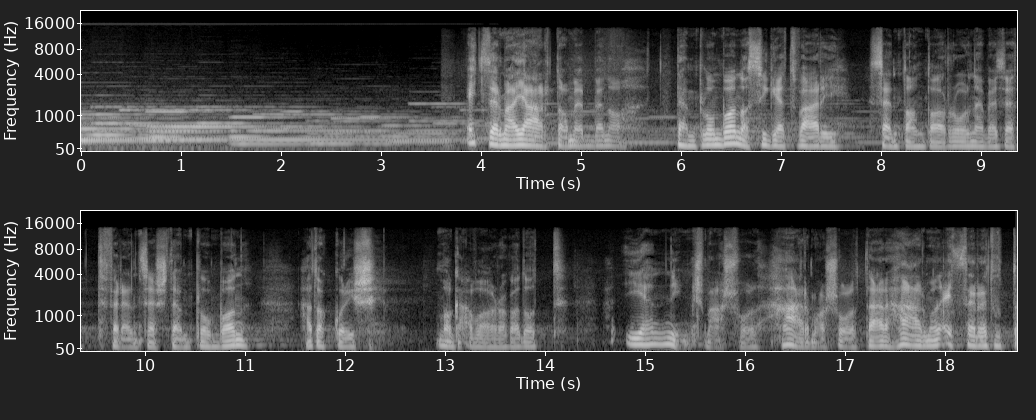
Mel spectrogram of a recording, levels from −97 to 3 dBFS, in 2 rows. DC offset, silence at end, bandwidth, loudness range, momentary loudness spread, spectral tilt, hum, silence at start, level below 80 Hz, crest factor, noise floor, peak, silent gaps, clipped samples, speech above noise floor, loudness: under 0.1%; 0 s; 15.5 kHz; 7 LU; 16 LU; -4 dB/octave; none; 0 s; -60 dBFS; 24 dB; -51 dBFS; -2 dBFS; none; under 0.1%; 26 dB; -26 LUFS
